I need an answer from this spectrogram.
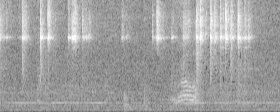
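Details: Playing Bengal kittens in a hallway, teaser time with mom; a short, arching meow sounds past the midpoint, set among repeated tinkling, rattling bursts from the toy.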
